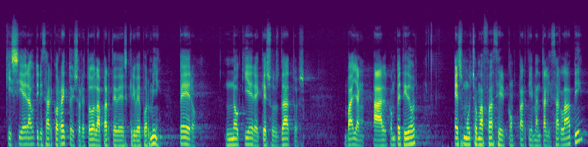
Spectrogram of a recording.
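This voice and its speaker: Smooth-voiced Spaniard explaining tech in a hall. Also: male voice, medium pitch. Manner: lively, explanatory, frequent "¿vale?" checks. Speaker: technical speaker. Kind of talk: conference presentation with audience questions. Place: conference hall. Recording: reverberant hall.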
